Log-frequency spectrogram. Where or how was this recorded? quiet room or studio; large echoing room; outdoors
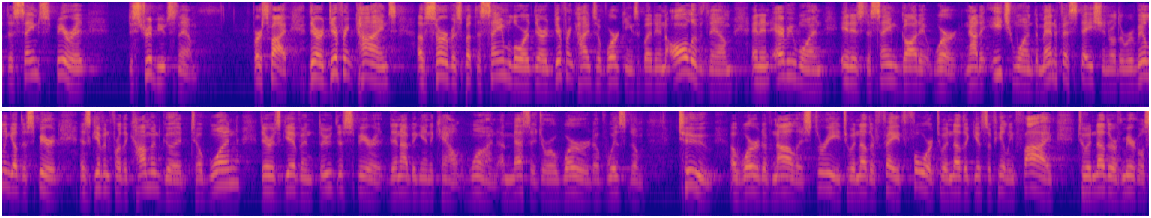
large echoing room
